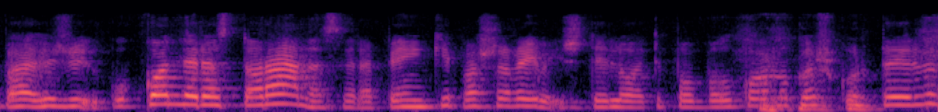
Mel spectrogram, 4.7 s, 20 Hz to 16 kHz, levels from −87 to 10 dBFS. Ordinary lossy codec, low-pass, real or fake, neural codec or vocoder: AAC, 48 kbps; 9.9 kHz; fake; vocoder, 22.05 kHz, 80 mel bands, Vocos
